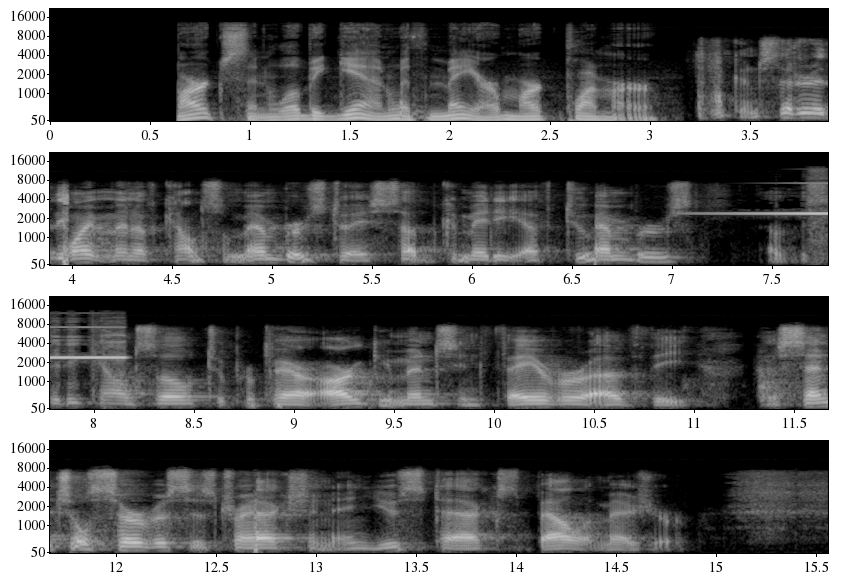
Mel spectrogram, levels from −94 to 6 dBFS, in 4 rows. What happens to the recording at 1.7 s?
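A brief glitch from 1.73 to 1.76 s: damaged data in the compressed stream made the decoder lose sync and jump to the next frame.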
